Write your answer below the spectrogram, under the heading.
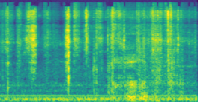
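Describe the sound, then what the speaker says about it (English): Paper from a book page being torn by hand during a crafting project making envelopes, a few quiet ripping and rustling bursts over a low steady hum, fairly close. "we're going to tear it right about there like that"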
